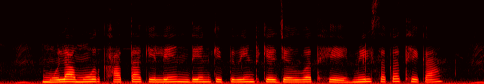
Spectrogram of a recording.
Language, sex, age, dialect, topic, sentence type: Chhattisgarhi, female, 18-24, Northern/Bhandar, banking, question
